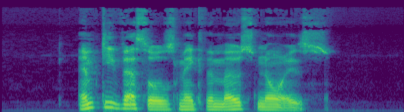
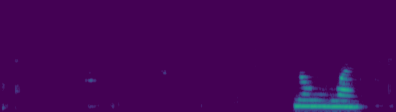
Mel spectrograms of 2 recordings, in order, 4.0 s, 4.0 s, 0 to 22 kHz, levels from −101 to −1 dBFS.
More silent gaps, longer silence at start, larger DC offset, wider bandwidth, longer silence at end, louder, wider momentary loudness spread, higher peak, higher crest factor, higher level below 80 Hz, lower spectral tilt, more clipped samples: neither; second, 0.8 s vs 2.95 s; neither; first, 16.5 kHz vs 1.8 kHz; first, 0.75 s vs 0.35 s; first, -21 LUFS vs -46 LUFS; about the same, 8 LU vs 10 LU; first, -4 dBFS vs -30 dBFS; about the same, 18 dB vs 20 dB; first, -54 dBFS vs under -90 dBFS; about the same, -5.5 dB/octave vs -6.5 dB/octave; neither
